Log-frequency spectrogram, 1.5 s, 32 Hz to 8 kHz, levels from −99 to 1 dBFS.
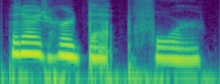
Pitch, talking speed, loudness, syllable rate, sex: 195 Hz, 205 wpm, -18 LUFS, 5.3 syllables/s, female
